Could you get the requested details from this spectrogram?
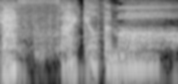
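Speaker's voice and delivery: hissing cartoon snake voice, whispered. Describing a killer who whispers, doing his line like a cartoon snake. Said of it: "he sounds like a cartoon snake".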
